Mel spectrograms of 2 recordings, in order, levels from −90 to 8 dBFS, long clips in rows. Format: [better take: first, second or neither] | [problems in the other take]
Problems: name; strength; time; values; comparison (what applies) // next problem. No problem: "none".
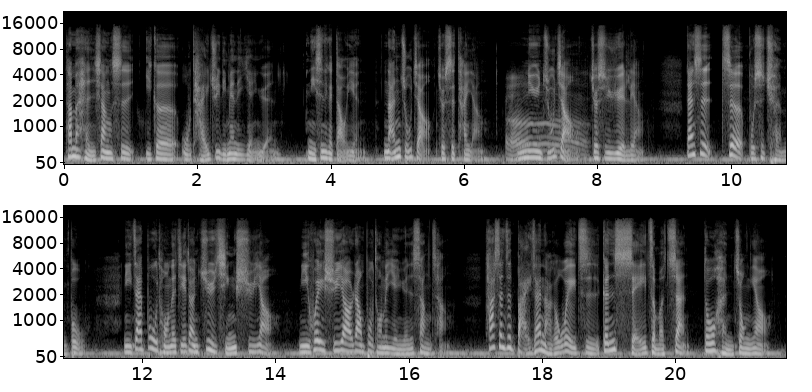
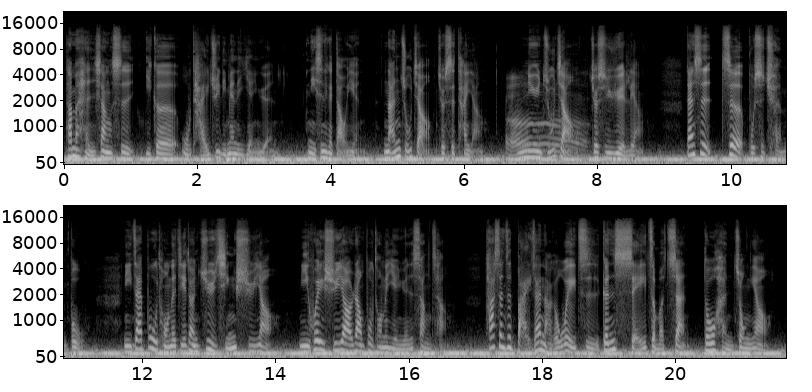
first | low rumble; loud; throughout; 7 dB below the speech; faint in the first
